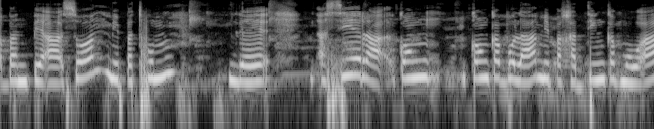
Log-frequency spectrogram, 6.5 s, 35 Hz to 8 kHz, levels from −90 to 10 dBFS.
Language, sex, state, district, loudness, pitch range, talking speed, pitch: Mizo, female, Mizoram, Aizawl, -13 LUFS, 255-310 Hz, 155 wpm, 290 Hz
